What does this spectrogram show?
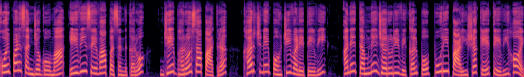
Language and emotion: Gujarati, neutral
